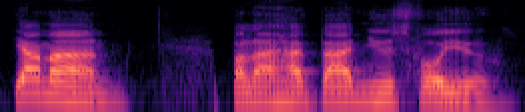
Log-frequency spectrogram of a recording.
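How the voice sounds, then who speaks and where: A relaxed rabbit cricket star with a put-on Caribbean lilt, loud and drawling. A man puts him on in a fairly high voice. The sound is close and dry. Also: unhurried, dry recording. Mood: cheery. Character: laid-back male rabbit cricket star with island lilt.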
